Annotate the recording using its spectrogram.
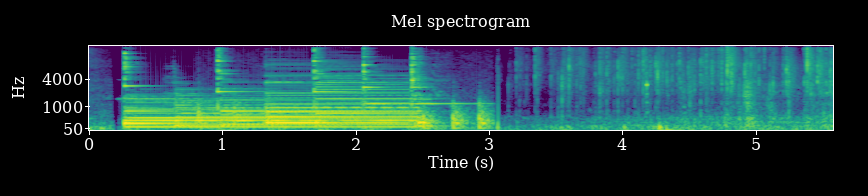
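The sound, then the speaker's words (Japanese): A bright, sustained musical chord rings for a couple of seconds, then gives way to a steady patter of crackling and popping from an open field burning (noyaki) in which artworks are being fired, with no one speaking. “今パチパチ音を上げているのは野焼きの音なんですけれども”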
